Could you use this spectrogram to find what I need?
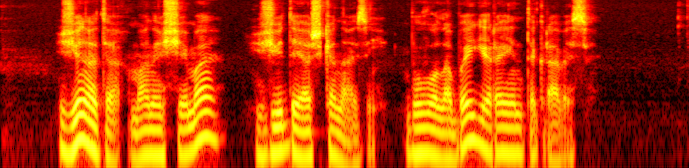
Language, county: Lithuanian, Vilnius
